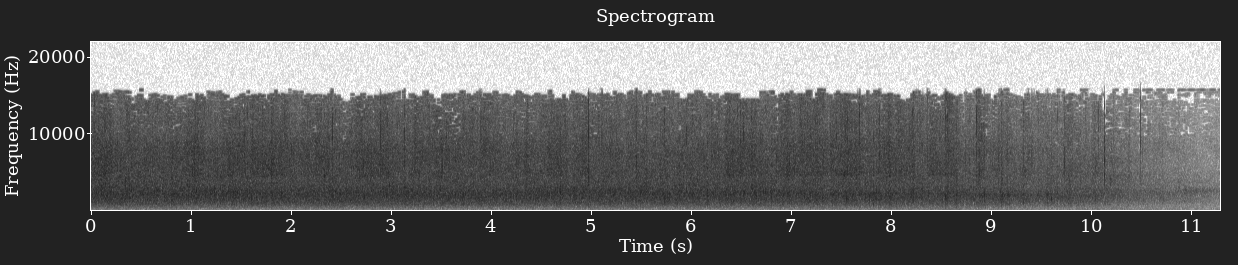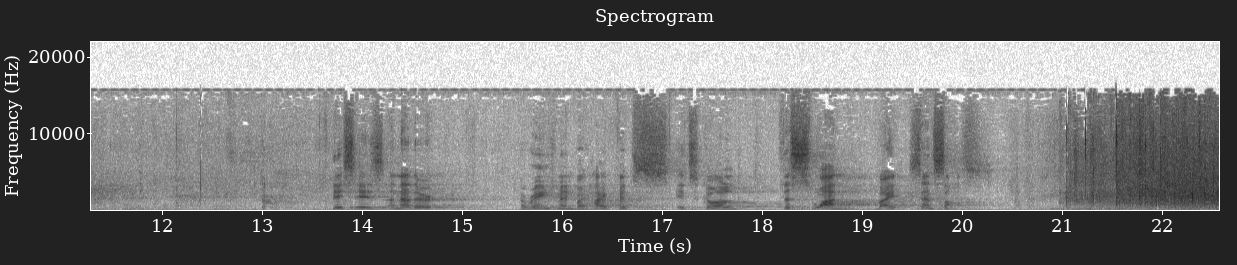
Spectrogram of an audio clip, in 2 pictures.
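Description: An audience applauds loudly in a large hall, then fades.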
